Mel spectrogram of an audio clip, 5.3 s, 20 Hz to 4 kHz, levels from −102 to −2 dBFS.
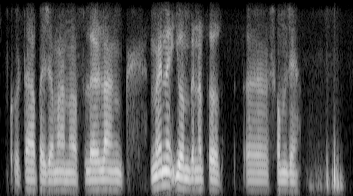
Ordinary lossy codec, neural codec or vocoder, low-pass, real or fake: Opus, 24 kbps; codec, 16 kHz in and 24 kHz out, 1 kbps, XY-Tokenizer; 3.6 kHz; fake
